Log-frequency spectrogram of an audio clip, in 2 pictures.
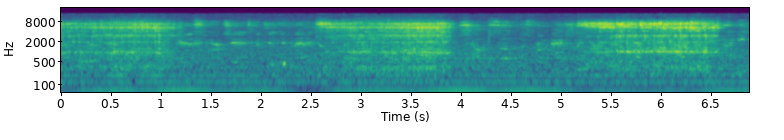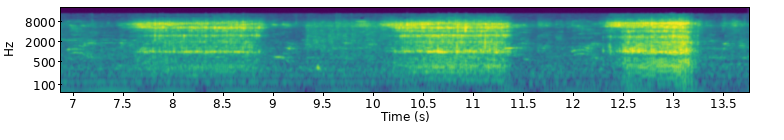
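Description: Rhythmic, harsh rattling snores with each breath, about 25 a minute, over a low steady hum.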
